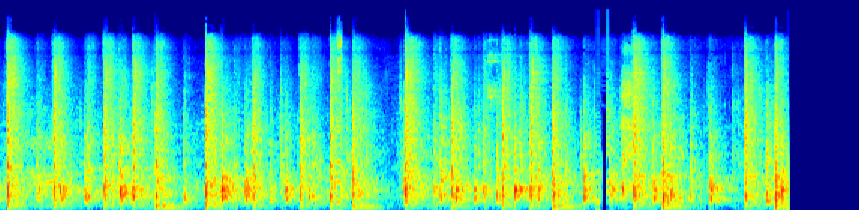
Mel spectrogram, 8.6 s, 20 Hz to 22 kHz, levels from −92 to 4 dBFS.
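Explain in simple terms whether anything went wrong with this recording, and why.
A short chirpy burst of noise at 3.38 to 3.44 s, and a louder, longer one at 5.97 to 6.13 s, are each a corrupt frame decoded: damaged compressed data was played anyway, spraying sound at wrong frequencies.

At 7.89 s the audio stops dead mid-sound, dropping straight to silence. This is a cut-off end: the final stretch was never written or played.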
